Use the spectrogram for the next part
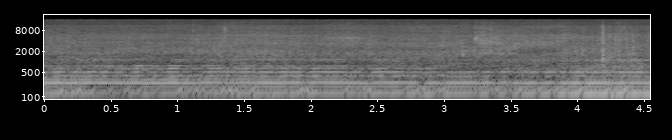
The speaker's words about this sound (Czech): No a teď už slyšíme přijíždět další závodní vůz. Tentokrát je to dvojice Černý, Černohorský. I ti se teď dostali v pořádku do cíle této rychlostní zkoušky.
